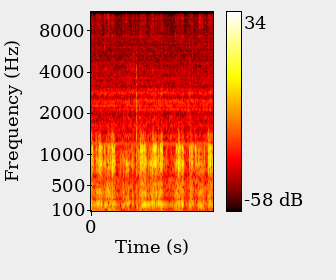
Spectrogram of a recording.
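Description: Typing on a computer keyboard: a rapid, uneven run of light key clicks as a sentence is entered.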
